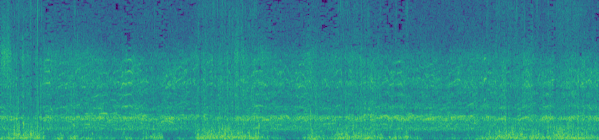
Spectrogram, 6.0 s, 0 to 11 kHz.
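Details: Large flock of snow geese honking at Merced National Wildlife Refuge, 22 January 2023; overlapping nasal calls form a steady wall of sound that rises and dips in waves every second or two.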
